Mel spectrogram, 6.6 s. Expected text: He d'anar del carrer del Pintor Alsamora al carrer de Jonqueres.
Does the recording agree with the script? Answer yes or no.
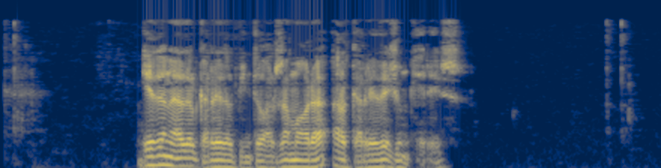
yes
